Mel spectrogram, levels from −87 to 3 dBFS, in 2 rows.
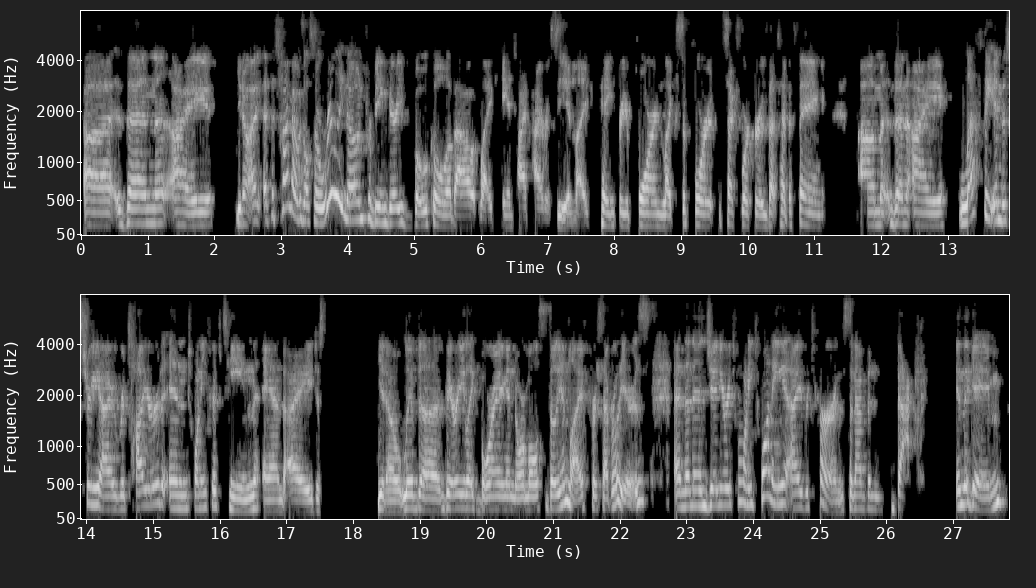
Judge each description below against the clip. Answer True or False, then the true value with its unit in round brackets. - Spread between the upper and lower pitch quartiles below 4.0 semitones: False (4.3 semitones)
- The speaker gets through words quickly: False (165 wpm)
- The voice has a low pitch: False (180 Hz)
